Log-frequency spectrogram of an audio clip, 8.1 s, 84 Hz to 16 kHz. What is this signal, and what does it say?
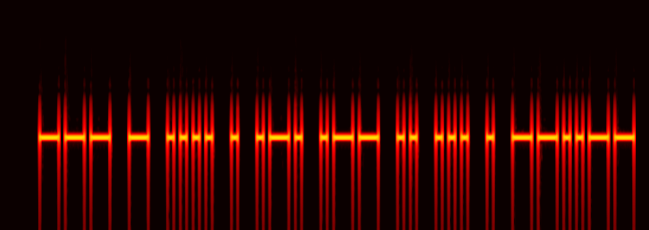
Morse code, heard as a keyed tone, about 15 wpm, 700 Hz. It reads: OTHERWISE,
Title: Sentences from Top 1500 Words 15wpm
